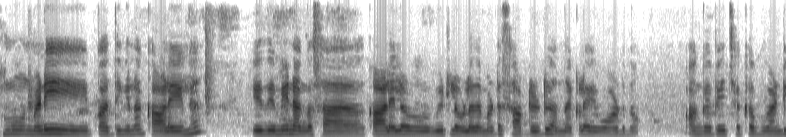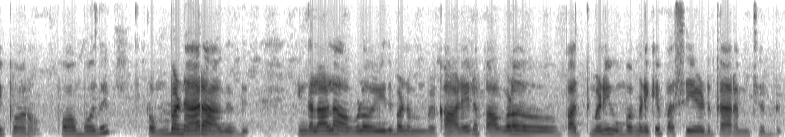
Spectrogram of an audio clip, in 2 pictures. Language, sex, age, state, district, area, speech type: Tamil, female, 18-30, Tamil Nadu, Thoothukudi, urban, spontaneous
